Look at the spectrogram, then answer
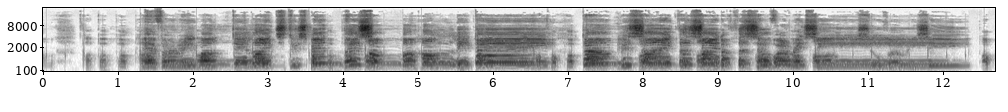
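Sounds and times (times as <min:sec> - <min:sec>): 
soprano alto tenor bass choir singing: 0:01.3 - 0:12.4.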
